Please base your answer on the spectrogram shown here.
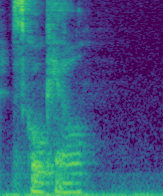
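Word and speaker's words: Schuylkill: say it like the what's the other one that I like to say that's out that way skull kill yeah yeah I think that's how you say it that is how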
